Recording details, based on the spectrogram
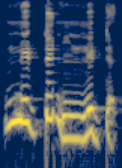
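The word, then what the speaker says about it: knit: Okay, அடுத்தது பாருங்கள் 9, நிட்டு. இந்த வார்த்தையில் பாருங்கள், கே வந்து முதல்ல இருக்குது. ஆனால் கேவுக்கு என்ன இல்லை, உச்சரிப்பு இல்லை, அது சைலண்ட்டாக வந்திருக்கு. எப்படி வந்திருக்கு, சைலண்ட்டாக.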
